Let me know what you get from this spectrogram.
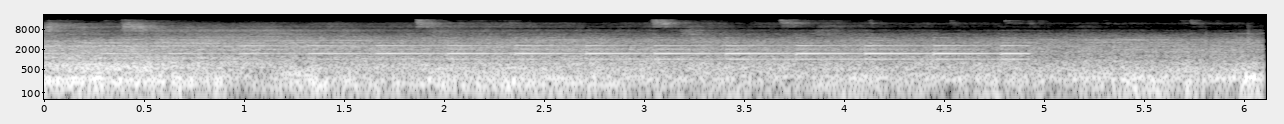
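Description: Double-stack intermodal freight train rolling past on the rails as its last cars go by, a steady rumbling noise. A steady high tone sounds over it from about a second in and cuts off sharply at about five seconds.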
